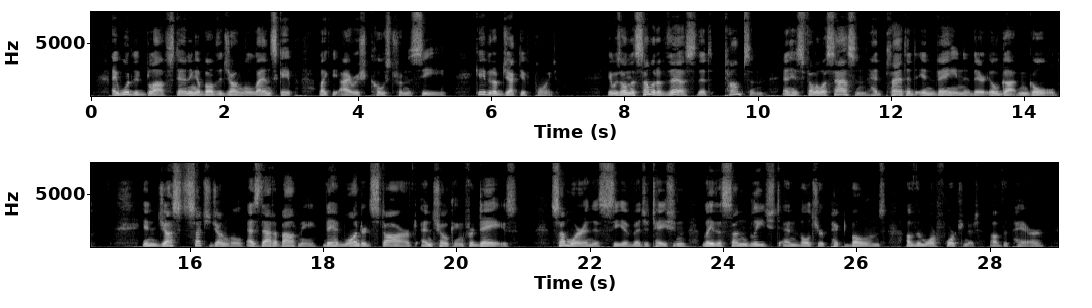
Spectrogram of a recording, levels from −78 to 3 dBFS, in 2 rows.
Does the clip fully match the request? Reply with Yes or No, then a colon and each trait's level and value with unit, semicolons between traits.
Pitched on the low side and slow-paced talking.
No: low, 120 Hz; average, 165 wpm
